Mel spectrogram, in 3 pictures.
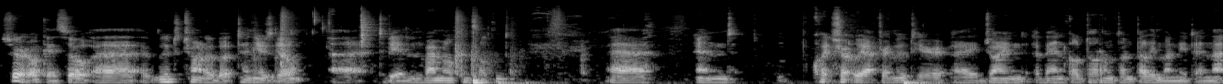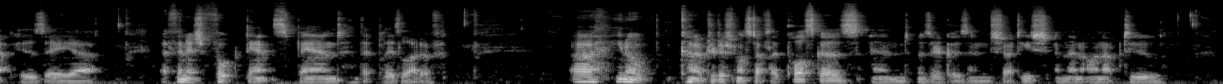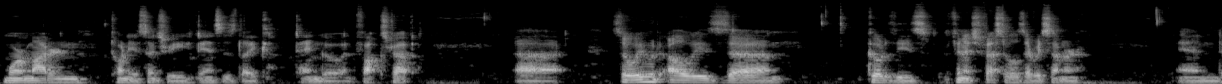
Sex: male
